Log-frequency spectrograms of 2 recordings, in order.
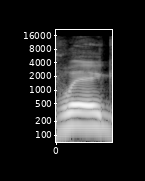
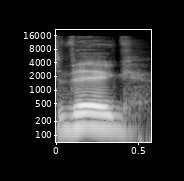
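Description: First: The syllable begins with a w sound. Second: The syllable begins with a v sound. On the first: "Instead of Wig" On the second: "it's Vig"

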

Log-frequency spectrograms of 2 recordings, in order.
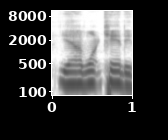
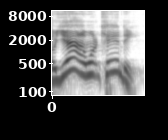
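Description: First: It is said flatly, without excitement. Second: It is said loudly and excitedly.

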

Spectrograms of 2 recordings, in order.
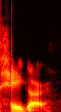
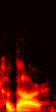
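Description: First: The name is said with an English pronunciation. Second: The name is said with a Hebrew pronunciation.

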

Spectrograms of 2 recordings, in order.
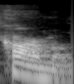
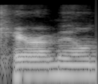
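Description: First: The name is said with two syllables. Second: The name is said with three syllables. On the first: The speaker calls it right. "It's Carmel. There's no goddamn A" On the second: The speaker calls it wrong. "the guy at the gas station kept pronouncing it caramel"

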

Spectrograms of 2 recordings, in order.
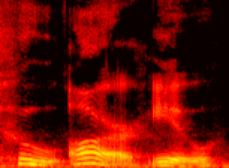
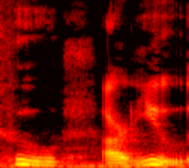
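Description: First: The stress does not fall on both 'who' and 'you'. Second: The stress falls on both 'who' and 'you'. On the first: The speaker calls it wrong. "putting the emphasis on the wrong syllable" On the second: The speaker calls it right. "emphasis on the first and the last word"

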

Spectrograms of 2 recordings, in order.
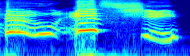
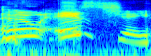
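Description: First: The word 'who' is strongly emphasized. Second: The word 'who' is not especially emphasized.

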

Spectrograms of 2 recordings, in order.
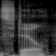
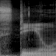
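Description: First: The vowel is a short i sound. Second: The vowel is a long ee sound. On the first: The speaker calls it wrong. "not still" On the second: The speaker calls it right. "STIHL is pronounced steel"

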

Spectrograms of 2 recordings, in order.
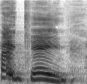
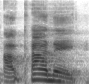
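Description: First: It is said with the usual English pronunciation. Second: It is said with an anime-style pronunciation. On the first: The speaker calls it right. "not Arcane" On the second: The speaker calls it wrong. "I'm so used to anime when I see that kind of thing"

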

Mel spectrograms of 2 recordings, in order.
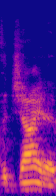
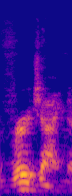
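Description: First: The first syllable is a short 'vuh' sound. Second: The first syllable is a stressed 'ver' sound. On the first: "not vagina" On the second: "You can put a lot of emphasis like on the ver"

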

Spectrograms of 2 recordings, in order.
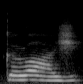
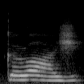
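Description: First: It is said in an American English accent. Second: The same.

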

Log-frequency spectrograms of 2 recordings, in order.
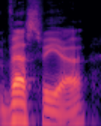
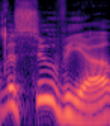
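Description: First: The name sounds unlike the volcano's name. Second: The name sounds like the volcano's name. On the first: The speaker calls it right. "but Vesuvia" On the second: The speaker calls it wrong. "Not Vesuvia, like the volcano"

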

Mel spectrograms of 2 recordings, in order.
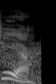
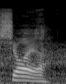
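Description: First: The word is said like 'sheer'. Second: The word is said like 'shire'. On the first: The speaker calls it right. "it's Shear, as in like, you know, a pair of garden shears" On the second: The speaker calls it wrong. "we don't actually say Shire"

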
